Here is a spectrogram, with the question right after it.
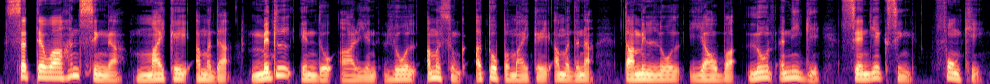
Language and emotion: Manipuri, neutral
